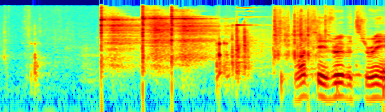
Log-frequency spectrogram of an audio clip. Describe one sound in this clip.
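A mallet strikes sharply several times.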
